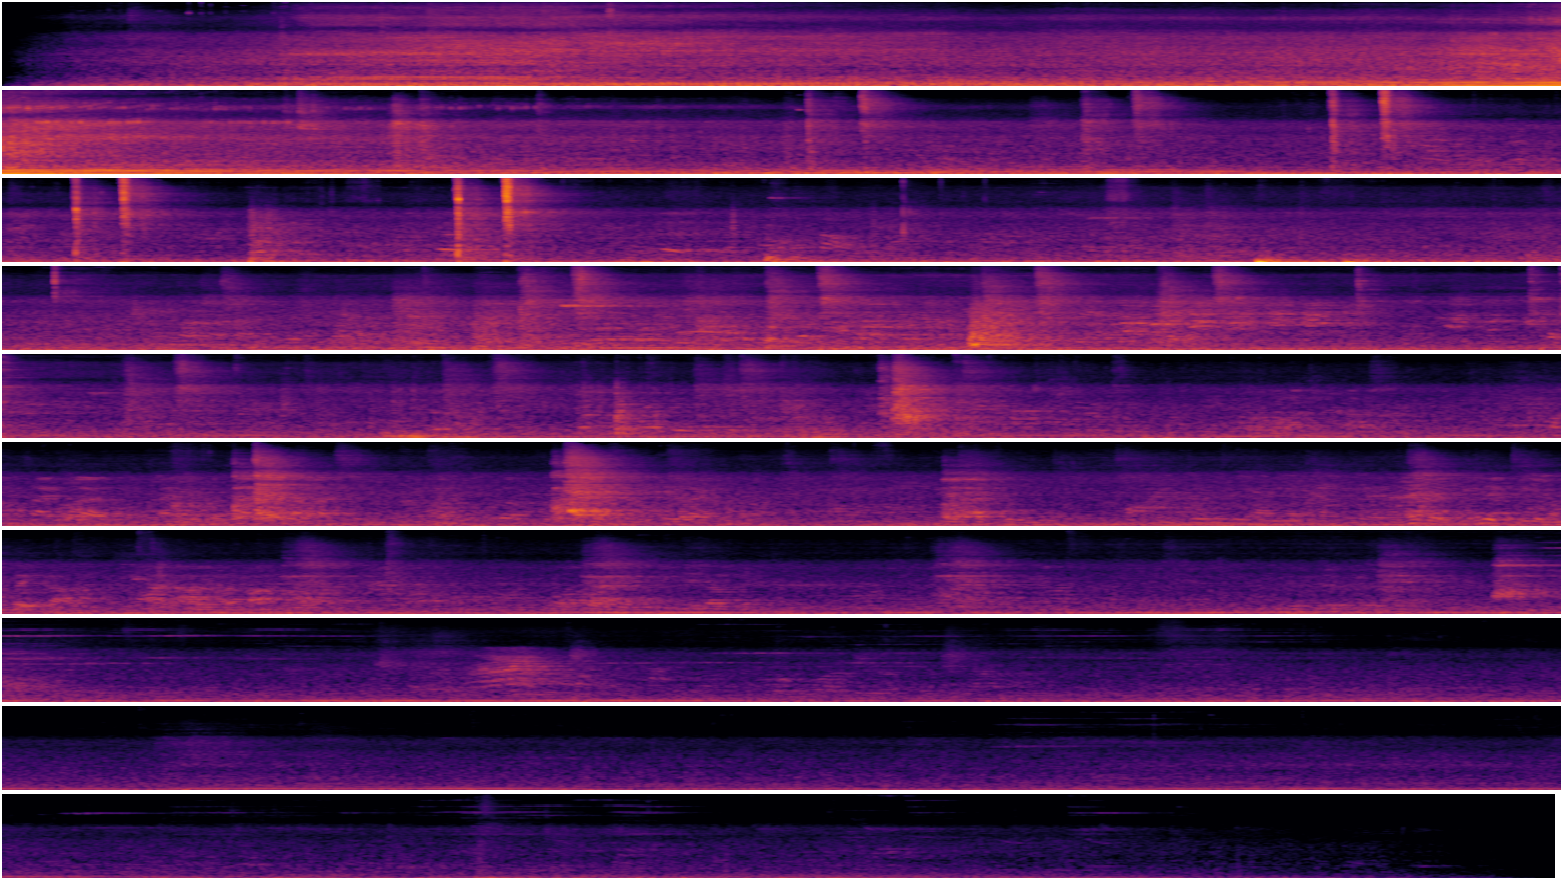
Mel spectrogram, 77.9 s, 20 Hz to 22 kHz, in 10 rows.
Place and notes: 員林電影城, Yuanlin City - Walking in the mall
Walking in the mall, In the alley
Changhua County, Taiwan, 18 March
